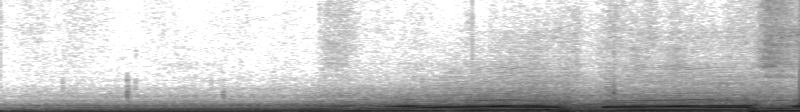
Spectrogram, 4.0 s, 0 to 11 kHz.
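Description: Mercedes-AMG CLA 45 S's turbocharged 2.0-litre four-cylinder under full-throttle acceleration from low speed in Sport Plus mode, heard from inside the cabin with its sound module active. The engine note holds low for a moment, then climbs steadily, breaking briefly at two quick automatic upshifts about three quarters of the way through and near the end, and keeps rising and getting louder.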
